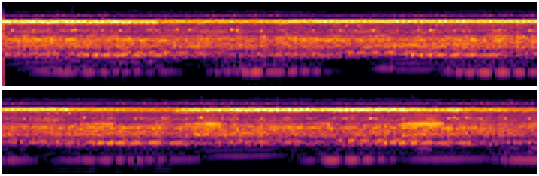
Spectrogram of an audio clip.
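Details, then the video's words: Banded bullfrogs, the house species known in Isan as ueng khi khan, calling for mates in water after heavy rain at the start of the rainy season. Overlapping low, droning nasal notes repeat steadily over a dense, high, shrill chorus of frogs and insects. "อึ่งอ่างร้องหาคู่ bullfrog call"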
